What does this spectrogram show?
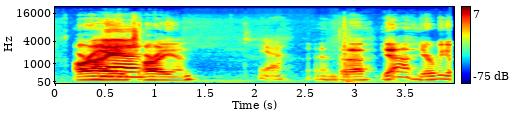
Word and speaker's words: Rihrin: She plays Ririn. I believe that's how you pronounce it. Rihrin.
